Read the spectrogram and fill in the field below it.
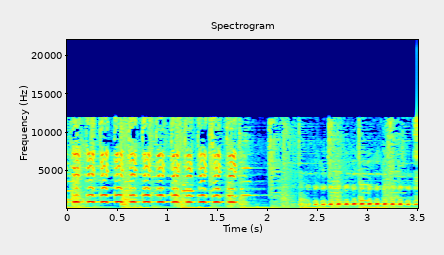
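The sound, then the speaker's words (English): A park ranger imitates a kookaburra's laughing call: rapid, rhythmic chuckling hoots that rise in pitch and intensity, fairly loud, with no other talk. “As Thomas puffed slowly along, Ranger Jill made the bird sound again.”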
